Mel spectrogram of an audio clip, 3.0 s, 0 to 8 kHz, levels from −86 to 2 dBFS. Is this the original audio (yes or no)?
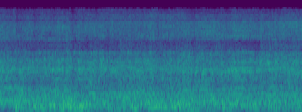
no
